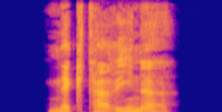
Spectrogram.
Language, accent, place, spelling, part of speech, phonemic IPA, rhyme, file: German, Germany, Berlin, Nektarine, noun, /nɛktaˈriːnə/, -iːnə, De-Nektarine.ogg
- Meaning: nectarine (fruit, unlikely tree)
